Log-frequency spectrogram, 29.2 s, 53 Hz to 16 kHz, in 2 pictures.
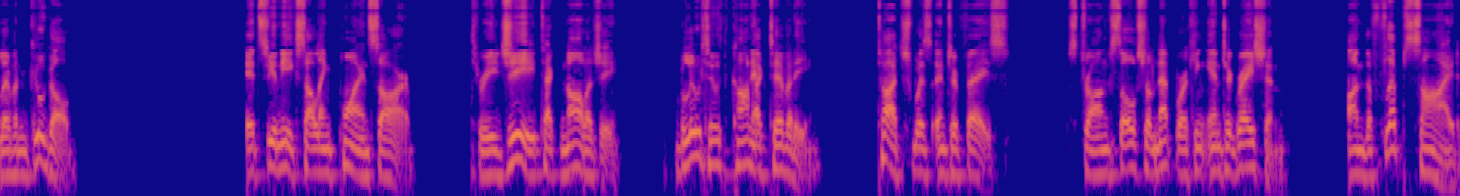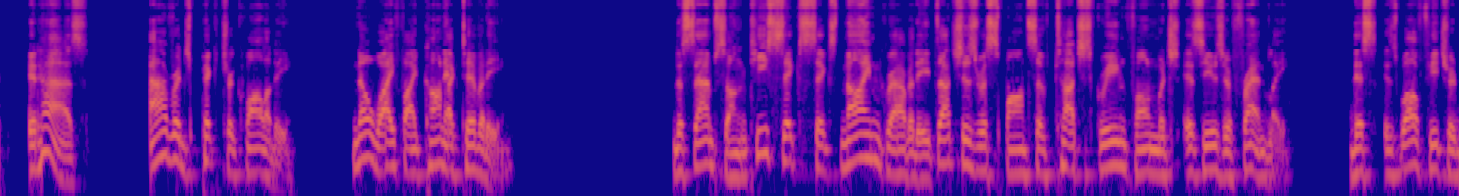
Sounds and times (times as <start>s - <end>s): Speech: 0.0s - 0.8s, 2.5s - 12.9s, 13.5s - 19.8s, 21.4s - 29.1s.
